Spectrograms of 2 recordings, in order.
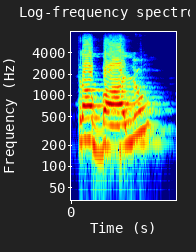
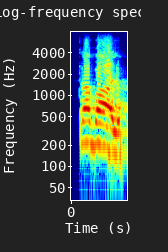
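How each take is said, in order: First: "Trabalho" stretched slowly, loud, pitch rising at the end like a question; drawn-out rising trabalho. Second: "Trabalho" said short and loud, pitch falling to a full stop; firm falling trabalho. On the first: Teacher's first try at the example word, stretched and rising. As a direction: draw out "Trabalho" and lift it at the end. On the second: Teacher redoes the example word for students, firm and falling. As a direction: say "Trabalho" crisply as a complete statement. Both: Shown as a demonstration. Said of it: "Opa, volta lá".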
